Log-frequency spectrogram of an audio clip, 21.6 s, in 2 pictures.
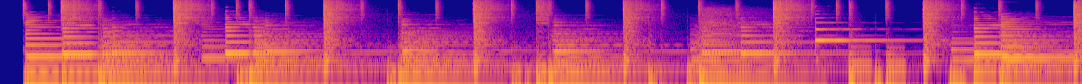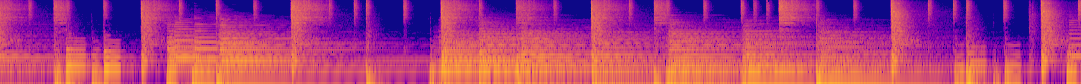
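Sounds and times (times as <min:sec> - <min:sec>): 
groove music: 0:00.2 - 0:21.6.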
